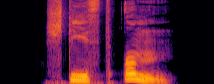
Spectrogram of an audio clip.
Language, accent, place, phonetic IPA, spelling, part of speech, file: German, Germany, Berlin, [ˌʃtiːst ˈʊm], stießt um, verb, De-stießt um.ogg
- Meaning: second-person singular/plural preterite of umstoßen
